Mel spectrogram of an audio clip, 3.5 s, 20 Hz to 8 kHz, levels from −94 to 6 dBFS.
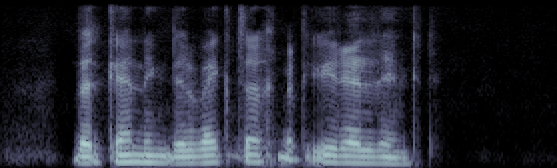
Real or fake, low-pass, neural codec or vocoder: fake; 7.2 kHz; codec, 24 kHz, 1 kbps, SNAC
